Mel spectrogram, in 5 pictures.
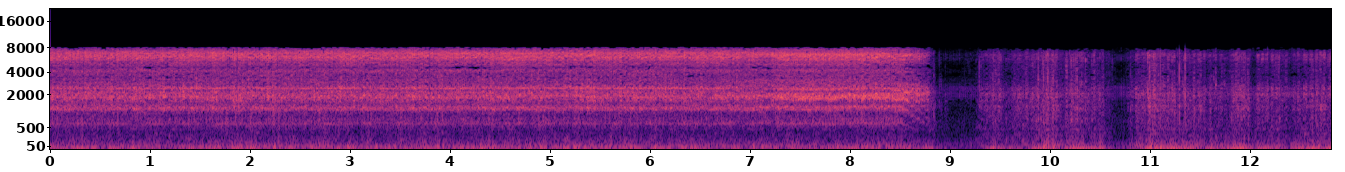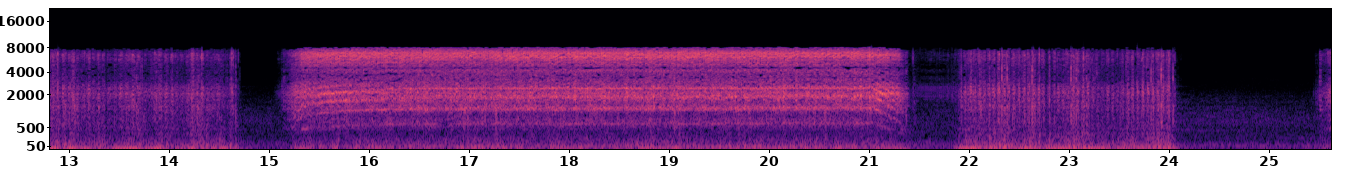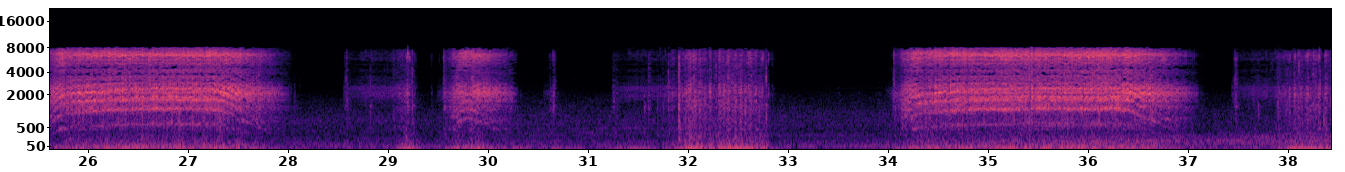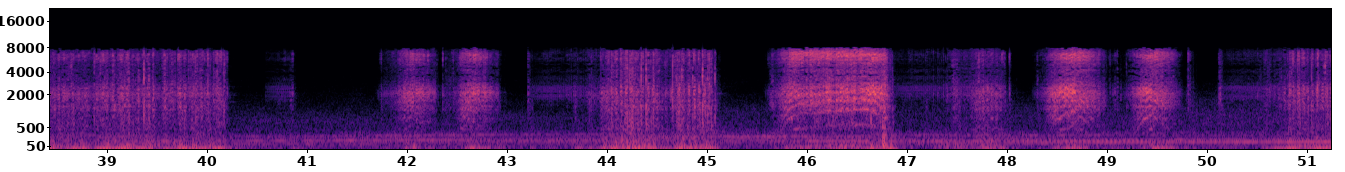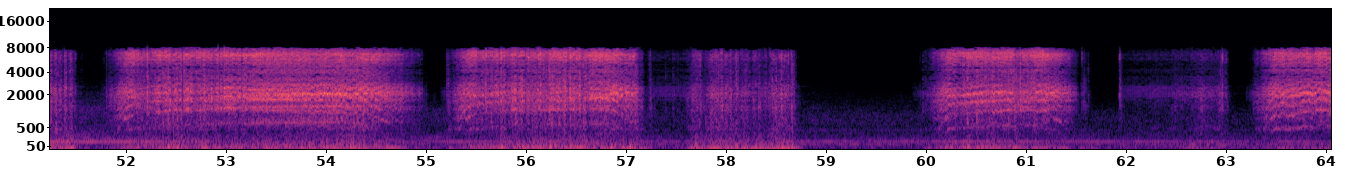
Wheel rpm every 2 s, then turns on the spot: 160, 160, 160, 160, 60, 30, 30, 60, 160, 160, 100, 30, 20, 100, 10, 10, 20, 140, 30, 20, 10, 10, 30, 50, 20, 20, 140, 70, 80, 10, 70, 30.
8-14 20-24 38-40 46-48 56-60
